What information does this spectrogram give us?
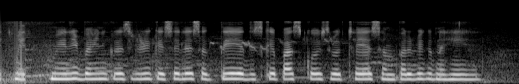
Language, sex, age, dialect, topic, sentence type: Hindi, female, 25-30, Awadhi Bundeli, agriculture, statement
